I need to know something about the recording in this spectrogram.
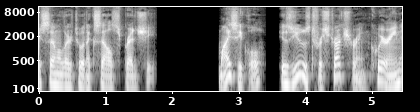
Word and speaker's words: MySQL: so what is MySQL well it's a version of SQL we'll talk about that in a minute people in the know don't say MySQL they say my SQL that's generally how it's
